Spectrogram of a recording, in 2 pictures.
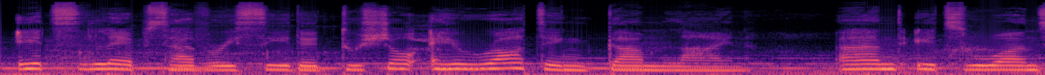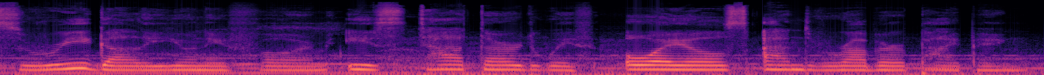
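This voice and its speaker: A woman performs a solemn alien commander from a science fiction audio drama. She speaks slowly and with weight, measured and dramatic, in a mid-range voice with music behind it. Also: medium pitch, fairly even intonation, lightly acted. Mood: grave. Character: alien woman commander, grave narrator, fierce when giving orders. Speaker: narrator and lead character. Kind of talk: dramatic first-person audio drama narration.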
